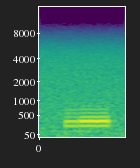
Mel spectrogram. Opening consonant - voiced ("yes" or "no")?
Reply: yes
